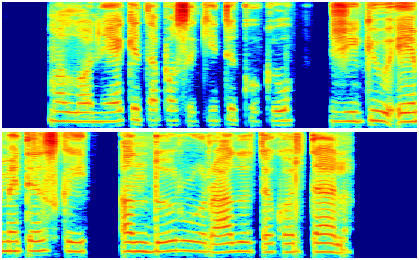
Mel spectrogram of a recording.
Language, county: Lithuanian, Vilnius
